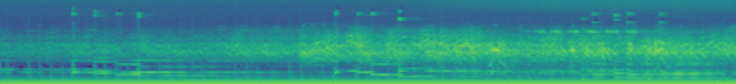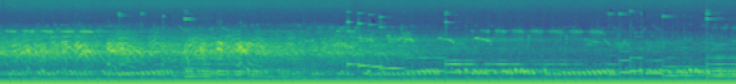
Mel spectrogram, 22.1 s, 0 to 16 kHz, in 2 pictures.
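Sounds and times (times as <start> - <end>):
chill-out electronic music: 0.0 - 22.0
chorus of animal calls: 6.7 - 22.0.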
